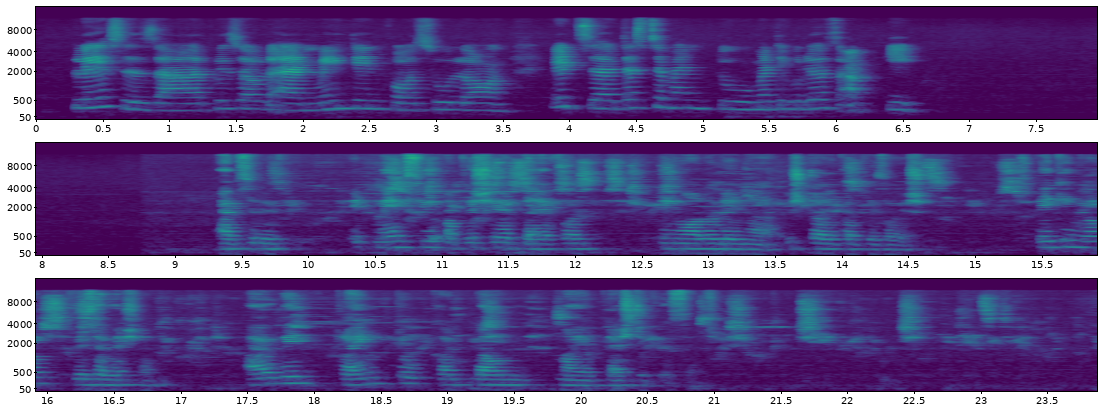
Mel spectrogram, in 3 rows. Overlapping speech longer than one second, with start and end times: none

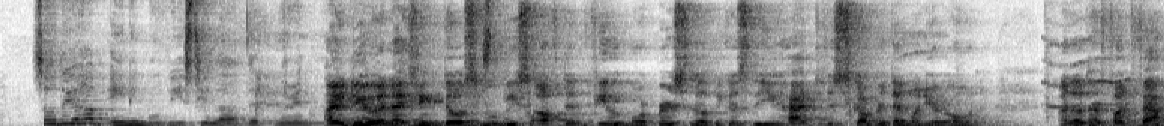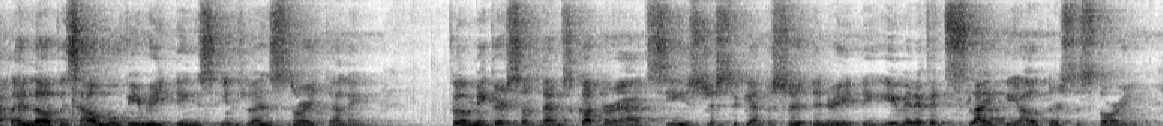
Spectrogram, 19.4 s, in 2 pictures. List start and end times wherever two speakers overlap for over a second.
2.7-4.5

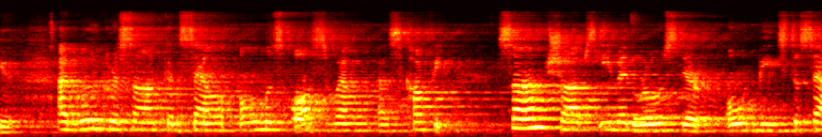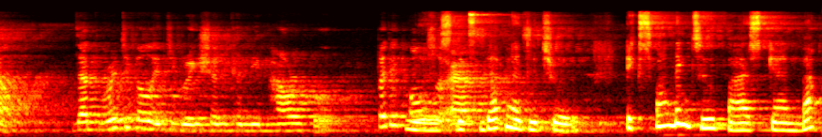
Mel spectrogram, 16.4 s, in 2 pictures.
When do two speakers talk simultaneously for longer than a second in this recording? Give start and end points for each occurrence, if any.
12.3-14.0

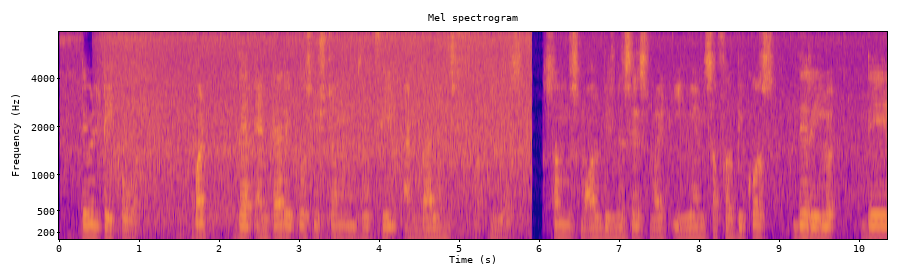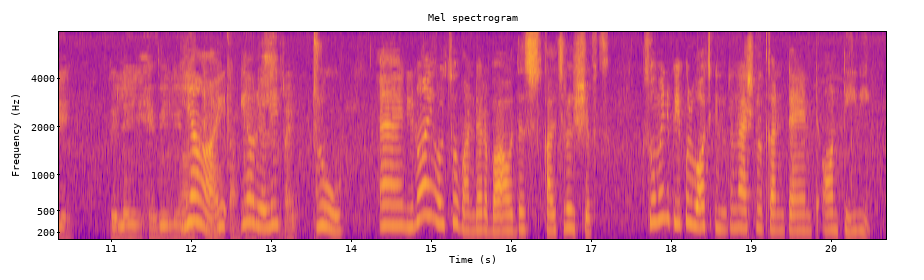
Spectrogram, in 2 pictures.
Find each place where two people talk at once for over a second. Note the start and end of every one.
11.8-13.0

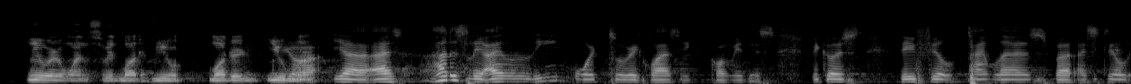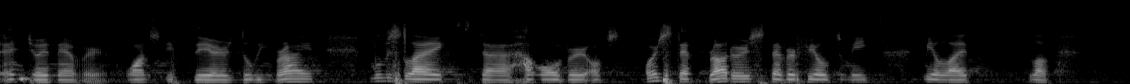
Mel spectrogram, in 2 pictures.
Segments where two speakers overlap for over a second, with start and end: none

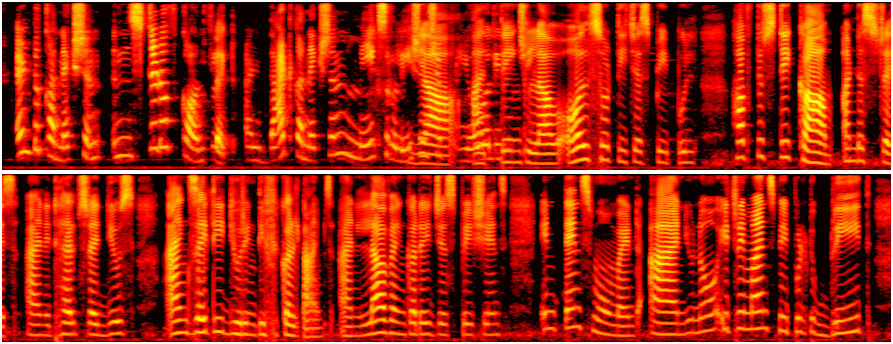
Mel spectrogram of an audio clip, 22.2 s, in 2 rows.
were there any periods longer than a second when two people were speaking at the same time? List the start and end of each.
5.1-6.4

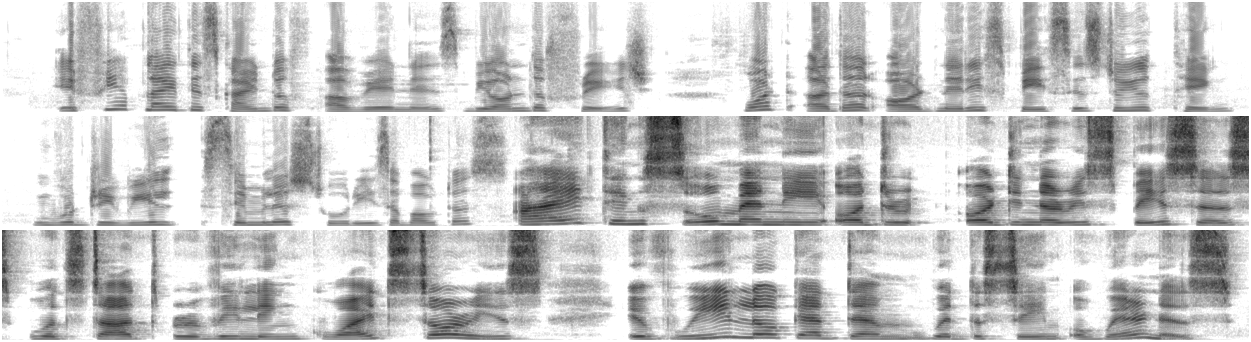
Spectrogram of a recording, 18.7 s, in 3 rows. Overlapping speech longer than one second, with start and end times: none

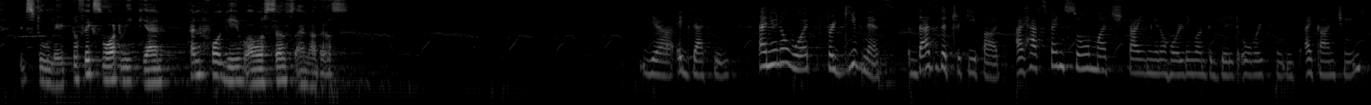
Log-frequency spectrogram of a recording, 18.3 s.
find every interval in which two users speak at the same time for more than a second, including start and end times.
none

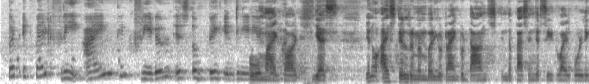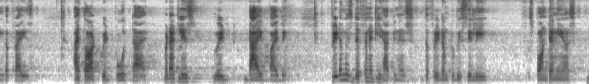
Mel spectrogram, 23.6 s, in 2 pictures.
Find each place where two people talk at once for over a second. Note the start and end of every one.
5.0-6.2

